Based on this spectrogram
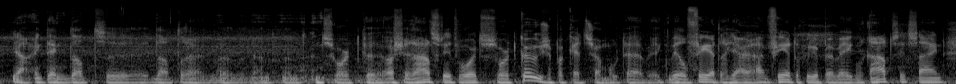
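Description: A man with a very deep, low voice speaks at a very slow pace with fairly even intonation. Audible room echo surrounds him. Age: old. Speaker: city councillor. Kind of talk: radio interview. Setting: studio. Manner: halting.

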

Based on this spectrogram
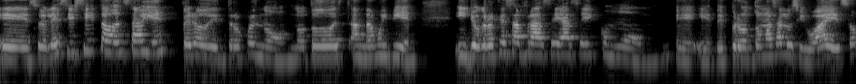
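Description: At a moderate pace, a woman talks in a normal speaking voice, fairly high in pitch and with ordinary pitch variation. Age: 20s. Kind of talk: interview.

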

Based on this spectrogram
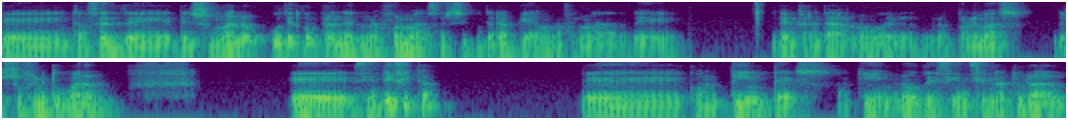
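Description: A man's dark, mellow tone at a medium pitch. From Spain, Córdoba (Andalusia). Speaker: psychologist, psychotherapist. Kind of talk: interview conversation.

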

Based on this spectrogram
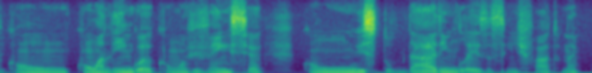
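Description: A woman speaks at a very slow pace. Her voice is fairly low-pitched, with a dark, mellow tone. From Brazil, interior of São Paulo (Ribeirão Preto). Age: 20s. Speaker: podcast co-host, PhD student. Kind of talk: casual chat.

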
